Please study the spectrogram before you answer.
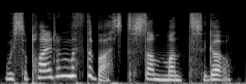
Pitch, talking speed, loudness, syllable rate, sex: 265 Hz, 220 wpm, -17 LUFS, 5.1 syllables/s, female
